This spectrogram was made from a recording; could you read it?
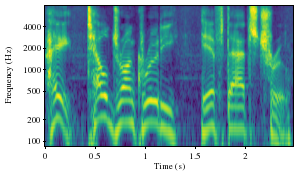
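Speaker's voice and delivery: normal talking voice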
